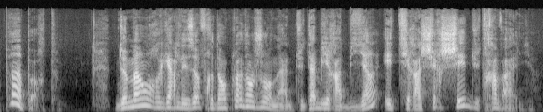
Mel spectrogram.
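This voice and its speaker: A man putting on a shrill nagging old mother. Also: sing-song, fairly quick, husky, dry recording, studio quality. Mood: insistent nagging. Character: fussy working-class mother, nagging and shrill.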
